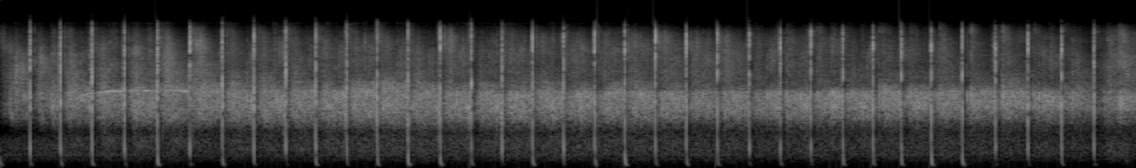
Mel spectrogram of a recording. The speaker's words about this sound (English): So, as a token of the six of us here this morning, we just want to applaud you.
